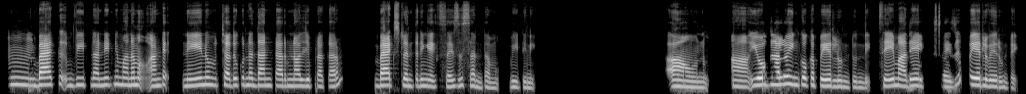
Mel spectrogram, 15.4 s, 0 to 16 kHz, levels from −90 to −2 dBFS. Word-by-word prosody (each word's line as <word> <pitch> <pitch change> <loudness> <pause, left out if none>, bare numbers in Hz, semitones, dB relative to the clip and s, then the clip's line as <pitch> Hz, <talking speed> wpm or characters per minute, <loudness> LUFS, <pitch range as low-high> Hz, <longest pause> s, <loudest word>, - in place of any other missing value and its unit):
హ్మ్. 265 -1 -4 0.2
బ్యాక్ 260 +2 +7 0.3
వీటినన్నిటిని 255 +1 -3
మనము 250 0 0 0.2
అంటే, 235 +4 -3 0.3
నేను 250 +3 +3 0.3
చదువుకున్న 245 +1 0
దాని 235 0 +1
టర్మినాలజీ 225 0 -1
ప్రకారం 210 - -4 0.6
బ్యాక్ 240 0 +7
స్ట్రెంగ్థెనింగ్ 225 -1 -2
ఎక్సర్‌సైజెస్ 215 +4 -7
అంటాము 175 -3 -9 0.2
వీటిని. 180 -3 -9 2.0
ఆ! - - +5 0.2
అవును. 185 -2 -5 0.4
ఆ! - - 0 0.3
యోగాలో 260 +2 +4
ఇంకొక 255 -1 -1
పేర్లుంటుంది. 195 -5 -1 0.2
సేమ్ 230 +1 +3
అదే 230 +2 +1
ఎక్సర్‌సైజ్ 200 -2 -9 0.2
పేర్లు 245 -3 +6
వేరుంటయి. 190 -5 -6
230 Hz, 100 wpm, -22 LUFS, 205-250 Hz, 2.0 s, బ్యాక్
